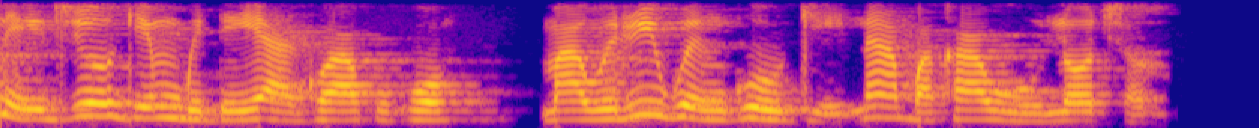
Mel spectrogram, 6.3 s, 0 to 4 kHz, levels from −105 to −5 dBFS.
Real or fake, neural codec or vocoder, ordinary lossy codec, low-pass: real; none; none; 3.6 kHz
